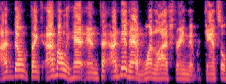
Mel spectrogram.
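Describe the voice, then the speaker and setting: A plain, everyday voice at a fairly slow pace, with big swings in loudness and ordinary pitch variation. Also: man. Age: 60s. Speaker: YouTuber and police officer. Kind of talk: casual chat.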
